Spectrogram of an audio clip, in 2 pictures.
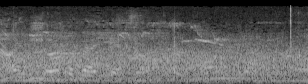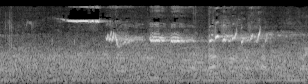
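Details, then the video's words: A European robin in full song on a corkscrew hazel bush in a flower walk sings a thin, high warbling phrase of quick liquid notes rising and falling, coming in late over a steady background hum and rumble. "Robin singing"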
